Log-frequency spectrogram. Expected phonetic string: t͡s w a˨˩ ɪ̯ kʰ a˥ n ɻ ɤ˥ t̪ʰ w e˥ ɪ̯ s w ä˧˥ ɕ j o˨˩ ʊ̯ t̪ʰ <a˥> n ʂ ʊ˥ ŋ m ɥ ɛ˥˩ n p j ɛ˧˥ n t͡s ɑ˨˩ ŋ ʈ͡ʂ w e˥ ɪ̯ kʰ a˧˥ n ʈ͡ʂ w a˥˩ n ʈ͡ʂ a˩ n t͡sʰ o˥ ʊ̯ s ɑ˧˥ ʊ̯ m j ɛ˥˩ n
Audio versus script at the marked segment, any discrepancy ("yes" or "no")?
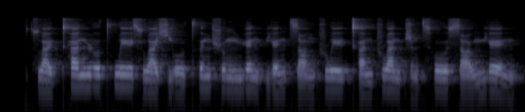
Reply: yes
